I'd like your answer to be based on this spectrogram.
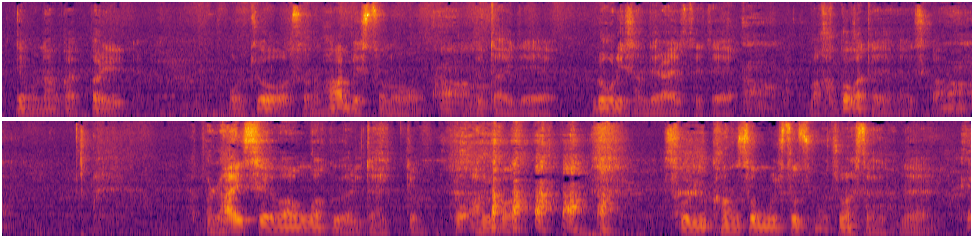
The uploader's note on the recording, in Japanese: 今回も劇団ハーベスト観劇後にカラオケ店にて収録。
